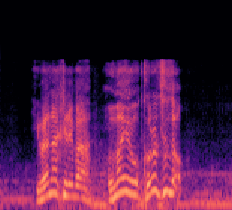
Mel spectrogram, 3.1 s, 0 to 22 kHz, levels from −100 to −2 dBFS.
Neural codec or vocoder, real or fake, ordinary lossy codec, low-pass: codec, 16 kHz, 4 kbps, FreqCodec, smaller model; fake; none; none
